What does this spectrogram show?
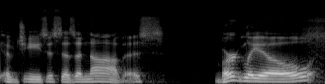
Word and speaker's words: Bergoglio: Bergoglio said as a young seminarian that he had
